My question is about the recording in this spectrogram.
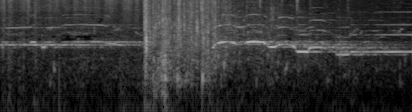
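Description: Film background score: a flute holding a long note, then a wandering melody that settles on a lower held note, with a brief rushing noise about one and a half seconds in.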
